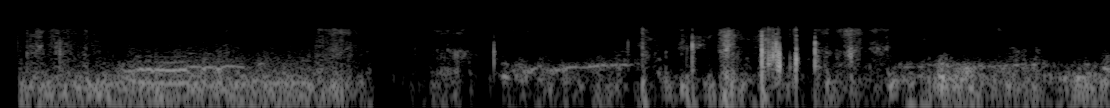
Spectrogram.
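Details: Cat with cancer snoring near the end of her life: rough, fluttering breath noise with a faint tonal whine on each breath, then softer snuffling and clicks.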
